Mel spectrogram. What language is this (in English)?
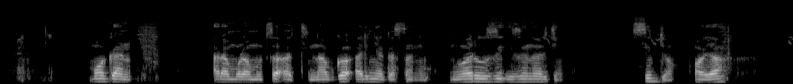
Kinyarwanda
